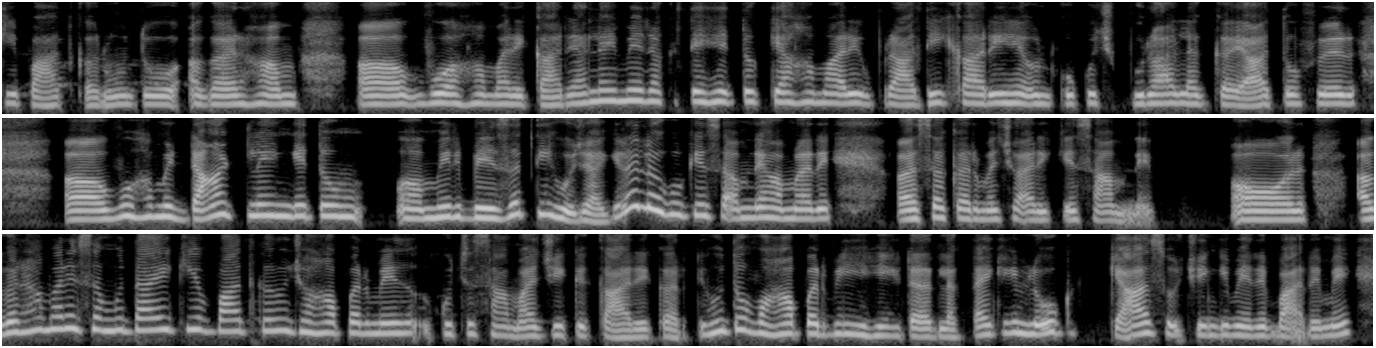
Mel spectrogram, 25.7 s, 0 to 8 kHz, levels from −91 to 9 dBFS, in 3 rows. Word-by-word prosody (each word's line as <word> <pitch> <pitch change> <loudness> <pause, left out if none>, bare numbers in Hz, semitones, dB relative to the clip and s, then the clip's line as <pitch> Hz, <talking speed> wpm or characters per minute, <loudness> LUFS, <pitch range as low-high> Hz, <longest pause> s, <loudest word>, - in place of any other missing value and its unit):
की 200 -1 -4
बात 165 0 -5
करूँ, 160 +3 -4
तो 180 -1 0
अगर 180 0 -1
हम 185 -1 0 0.4
अ, 180 - +1 0.4
वो 205 0 +4 0.2
हमारे 185 -2 -1
कार्यालय 195 +9 -1
में 250 +1 +2
रखते 235 -1 -2
हैं, 225 0 +1
तो 235 - +2
क्या 230 -2 +1
हमारे 205 -2 +1
उपराधिकारी 195 +3 -2
हैं, 205 - +2
उनको 185 0 -2
कुछ 200 0 -6
बुरा 195 +1 +1
लग 195 -3 -1
गया, 155 -3 +1
तो 190 +2 -3
फिर 190 -1 +2 0.5
अ, 195 +1 +6
वो 215 +7 +2
हमें 250 0 +4
डाँट 260 +9 +4
लेंगे, 270 -1 +3
तो 265 +2 +2 0.4
अ, 215 -1 +3
मेरी 245 +3 +4
बेइज्जती 230 +7 +3
हो 230 -9 +5
जाएगी 155 -4 -1
ना 465 - +4
लोगों 315 -7 +4
के 275 +1 -1
सामने, 225 -2 0
हमारे 215 -2 +2 0.4
अ, 195 +2 +5
सह-कर्मचारी 200 -4 -1
के - - 0
सामने। 175 -2 -4 0.6
और 190 0 +4 0.3
अगर 215 +7 +3
हमारे 320 +4 +1
समुदाय 305 0 0
की 320 0 0
बात 280 -1 -2
करूँ 290 0 -1
जहाँ 250 -2 -1
पर 245 -2 0
मैं 235 0 +2 0.3
कुछ 225 0 -4
सामाजिक 195 -1 -3
कार्य 155 +2 -1
करती 170 +5 -6
हूँ, 255 +5 +2
तो 315 +2 0
वहाँ 235 -2 +1
पर 230 -3 +2
भी 230 +1 -3
यही 190 -1 -2
डर 170 -1 +1
लगता 165 +2 -3
है 210 - 0
कि 250 - 0
लोग 240 +3 +2 0.2
क्या 215 +3 +3
सोचेंगे 210 -3 -2
मेरे 195 -1 +1
बारे 175 -2 -1
में? 200 +6 +1
205 Hz, 175 wpm, -23 LUFS, 185-245 Hz, 0.6 s, अ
